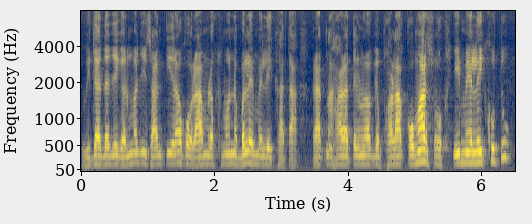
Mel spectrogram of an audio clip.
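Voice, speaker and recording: A man from the region telling folk jokes to an audience, acting out characters in raised voices and slowing down for punchlines. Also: fairly high pitch. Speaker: folk comedian storyteller. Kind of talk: live comic storytelling to an audience.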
